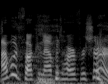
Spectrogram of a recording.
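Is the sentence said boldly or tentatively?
boldly. It is said boldly and with full confidence.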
